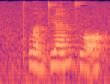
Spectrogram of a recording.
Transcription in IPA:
pʰ w ə̰˨˩ n t̪ ɥ ɛ˧˥ n t̪ʰ w ɔ̰˨˩˦

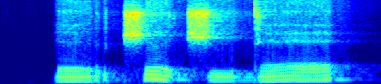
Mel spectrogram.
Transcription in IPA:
ɛ̃ r t͡ʃ ə̃ t͡ʃ i d ɛ

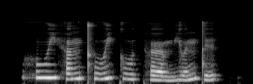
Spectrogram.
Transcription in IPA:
h uː˧ j h ɐ˨˧ ŋ t̪ʰ uː˨˥ j k uː˨ t̚ h œː˨˩ m j ɵ˨˥ n t̪ ɪ˨˥ k̚

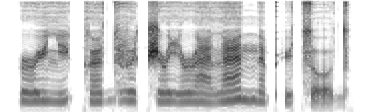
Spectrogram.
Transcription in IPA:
ɹ y lʲ y k œ d v ø t͡ʃ ɹ i ɹ æ l æ n ɛ pʼ y t͡s o̰ d

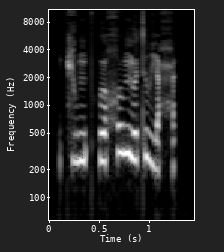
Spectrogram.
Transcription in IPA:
t͡ɕ ṳ˨ ŋ pʰ u˨ χ ṳ˦ ŋ ɵ˨˦ t v i˨ ħ

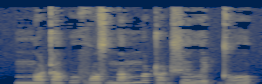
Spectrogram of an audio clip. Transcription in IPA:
nː ɔ˩˧ ʈ ɐ˩˧ p u˧ v ɔ˩˧ z n̪ ɐ˩˥ mː u˥ ʈ ɔ˩˧ ɖ ʃ ɘ˧ lː i˥˩ ʈ d o˩˥

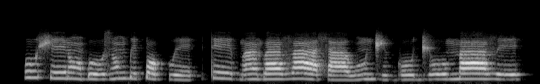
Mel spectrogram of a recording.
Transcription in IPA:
o˦ ʃ eː˧ ɾ ɔ̃˨ ɓ oː˨ z ɔ̃˦ ɡ͡b e˨˦ k͡p ɔ˨ kʷ e˨ | t eː˦˨ b ã˧ b aː˧ v aː˦˨ s aː˨ w ũ˦ d͡ʒ ɨ˨ ɡ oː˧ d͡ʒ oː˧ m aː˦ v e˧

